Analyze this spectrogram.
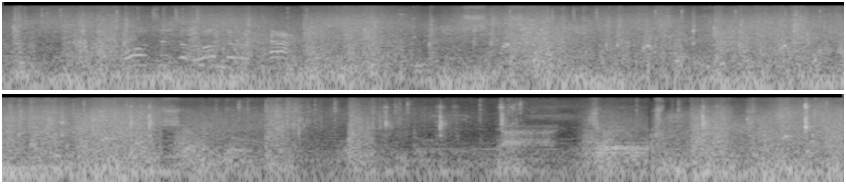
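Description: Game sounds of weapons clashing and spells bursting play throughout.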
